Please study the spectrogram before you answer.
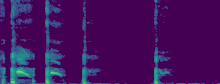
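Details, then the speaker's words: Four short, harsh coughs in a quick run from a male voice actor, acted to portray a cold; the character says he woke up coughing. "俺も、咳込んで起きたんですけど。"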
